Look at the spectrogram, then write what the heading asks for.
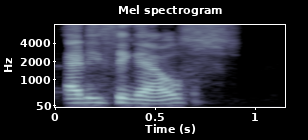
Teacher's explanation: that linked together didn't it anything else there was no pause between the two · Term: consonant vowel linking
